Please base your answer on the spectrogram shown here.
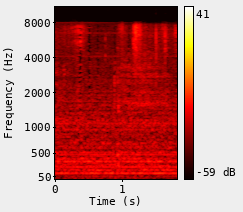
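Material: Nothing is struck.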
